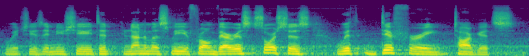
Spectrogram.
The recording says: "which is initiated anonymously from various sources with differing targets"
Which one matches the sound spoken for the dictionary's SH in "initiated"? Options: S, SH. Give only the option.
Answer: SH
